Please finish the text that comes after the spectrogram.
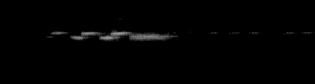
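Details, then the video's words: Ortolan bunting song, plaintive in tone, which peasants rendered as "blé, blé, blé les murs": a short run of clear, slightly buzzy notes near one pitch, then a few fainter repeated notes. "Ça, c'est le chant de notre bruant ortolan, un chant assez plaintif."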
